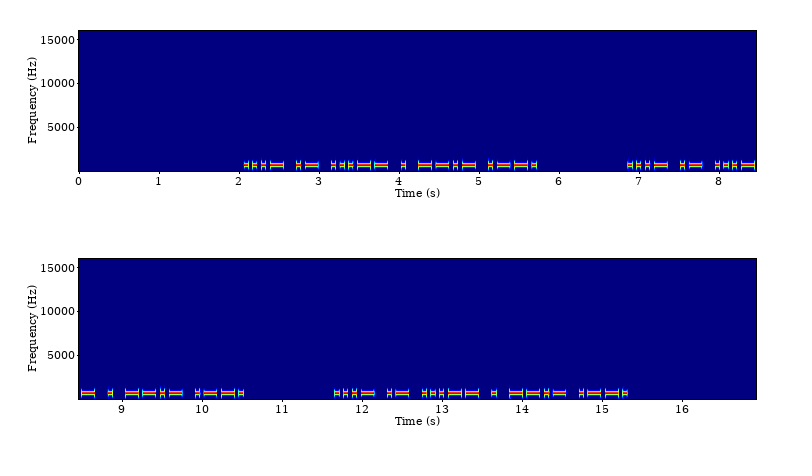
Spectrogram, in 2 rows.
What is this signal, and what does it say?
Morse code, heard as a keyed tone, about 22 wpm, 700 Hz. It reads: VA3EQP VA3EQP VA3EQP
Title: DXCC-100 Call Signs - 6 Characters - Repeated 3x - 22wpm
